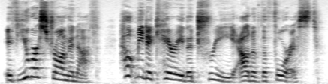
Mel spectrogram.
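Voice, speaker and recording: A woman's voice: on the high side, sing-song, normal speed, a bit bright. A woman voicing a boastful, easily fooled male giant in a storybook reading. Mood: challenging. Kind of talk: storybook character voice.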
